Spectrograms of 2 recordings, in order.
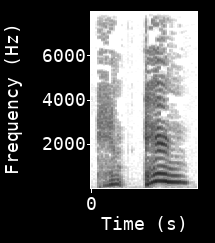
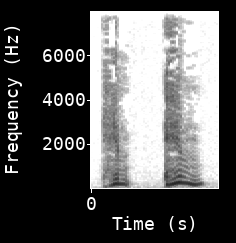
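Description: First: Higher prim throat-clearing; fake cough. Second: High prim throat-clearing; a dainty fake little cough. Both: A narrator's reading. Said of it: "Umbridge's fake cough".

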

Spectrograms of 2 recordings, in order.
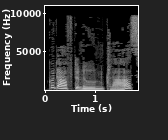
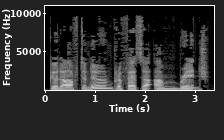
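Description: First: Smug teacher. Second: Slow, drawn-out classroom chant; chanted, drag it out drearily, all in rote unison; dreary chant. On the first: Umbridge greeting her class, smugly. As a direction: greet them with prim, smug cheer. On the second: Pupils answering their teacher's greeting, chanting drearily. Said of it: "they chanted drearily". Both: A narrator's reading.

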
